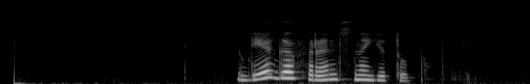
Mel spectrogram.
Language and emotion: Russian, neutral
